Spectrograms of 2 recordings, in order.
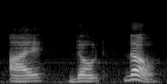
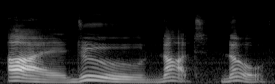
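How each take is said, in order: First: The negative is contracted into one syllable. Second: The negative is said as two full words. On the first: The speaker calls it right. "We would say" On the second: The speaker calls it wrong. "No one says that"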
